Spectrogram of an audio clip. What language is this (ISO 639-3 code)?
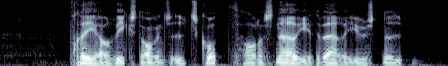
swe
